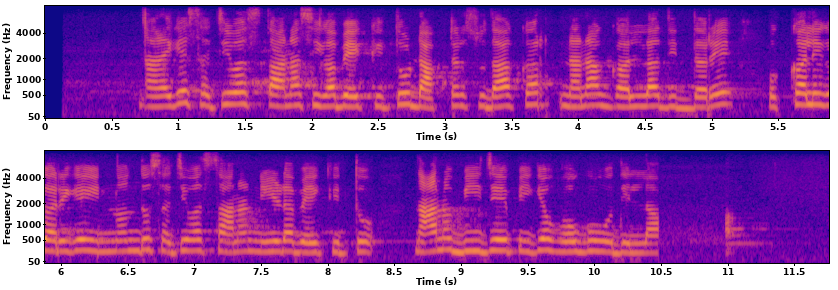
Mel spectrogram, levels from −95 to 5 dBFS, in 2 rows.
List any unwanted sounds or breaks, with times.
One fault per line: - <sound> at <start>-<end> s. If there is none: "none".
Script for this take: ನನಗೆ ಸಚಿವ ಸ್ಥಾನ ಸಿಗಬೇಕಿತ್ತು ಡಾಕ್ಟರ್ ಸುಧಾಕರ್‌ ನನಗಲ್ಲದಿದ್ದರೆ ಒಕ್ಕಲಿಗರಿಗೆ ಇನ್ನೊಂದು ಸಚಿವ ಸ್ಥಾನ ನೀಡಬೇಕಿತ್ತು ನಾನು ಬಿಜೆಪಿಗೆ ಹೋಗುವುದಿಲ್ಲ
none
